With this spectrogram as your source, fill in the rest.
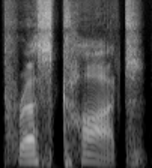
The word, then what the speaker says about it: Prescott: It's spelled Prescott, but it's Prescott. And if you're from Arizona and you say it wrong, they'll tell you about it. It's called the Elks Theater.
